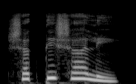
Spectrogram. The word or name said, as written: ಶಕ್ತಿಶಾಲಿ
